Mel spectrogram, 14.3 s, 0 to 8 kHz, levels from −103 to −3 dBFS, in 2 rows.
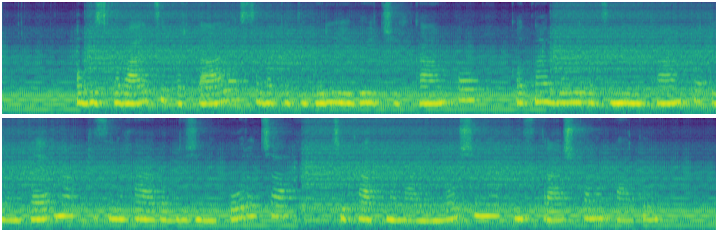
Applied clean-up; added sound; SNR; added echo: none; Electric guitar; 7 dB; reverberation time 0.6 s.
